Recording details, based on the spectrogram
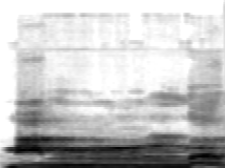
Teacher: Selanjutnya mimam, dua-duanya berdengung. Mimam, jangan keburu-buru dan konsisten.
